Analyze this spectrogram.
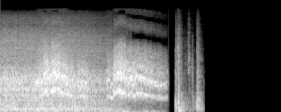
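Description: A car engine revs and then cuts off.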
